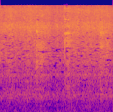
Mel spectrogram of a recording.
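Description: Onion sizzling and frying in a pan for saltfish stew, a steady bright crackle with a few stirring scrapes, close and continuous, with no talking.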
